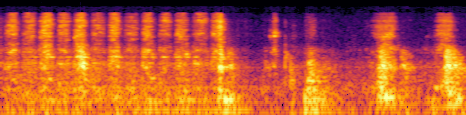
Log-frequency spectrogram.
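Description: Sandpaper rasps over custom knife handle scales in quick, even back-and-forth strokes, then in slower separate passes, quiet and close.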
